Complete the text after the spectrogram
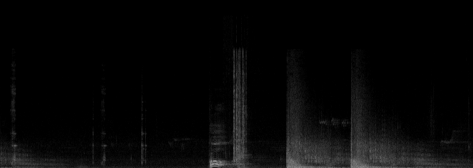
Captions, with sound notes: [CLANKING SOUNDS] PULL! [CLICKING SOUND] [GUNSHOTS FIRED]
